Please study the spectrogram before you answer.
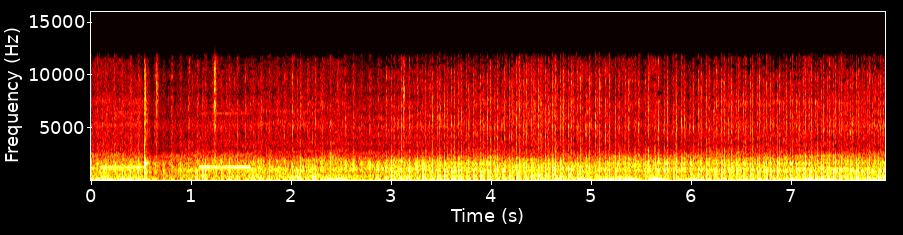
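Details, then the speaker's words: Yamaha Virago XV920 café racer V-twin: loud, rough running with frequent sharp backfire pops and an unexplained clicking; the owner believes the carbs need syncing, though this is unconfirmed. "Backfires a lot. I don't know if you guys can hear it or the bike, but man, it's fucking loud."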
